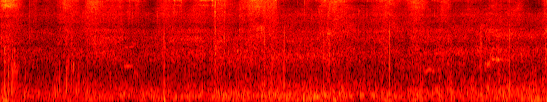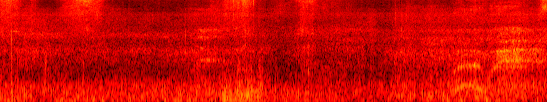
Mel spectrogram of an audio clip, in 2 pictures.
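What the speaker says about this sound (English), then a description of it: "It's a really windy one this morning." Strong wind buffets the microphone on the seafront esplanade at Paignton, Devon, with waves washing in the background. A constant rough roar carries brief louder gusts throughout.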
